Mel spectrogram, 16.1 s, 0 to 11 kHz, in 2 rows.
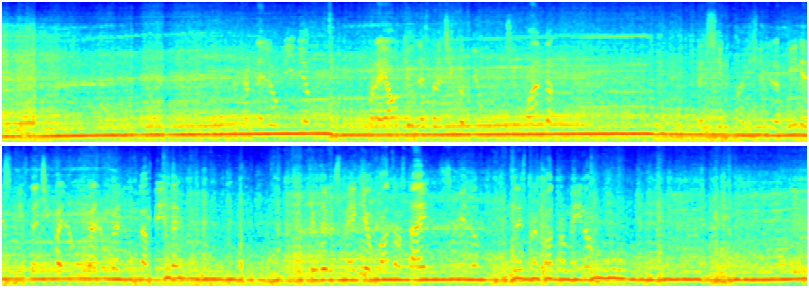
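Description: Skoda Fabia R5 rally car's turbocharged four-cylinder engine pulling hard, heard from inside the cabin. Its note climbs and drops sharply about three seconds in with an upshift, then rises again and falls and wavers as the car brakes and accelerates through the bends. Clicks and knocks from the car come through the whole time.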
